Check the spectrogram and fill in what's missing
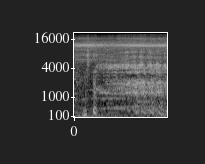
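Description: A video game horse whinnies loudly and up close, a long wavering neigh, while a person talks over it.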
